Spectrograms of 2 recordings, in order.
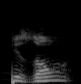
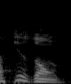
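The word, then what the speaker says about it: Pisom: o primeiro braço chama-se pisou mas na realidade isso aqui era visão porque antigamente a escrita era com ph né então a pronúncia era a visão é o que rodeia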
